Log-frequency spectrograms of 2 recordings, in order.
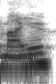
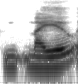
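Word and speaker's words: Mailloux: Logan Mayu. Mayu. Is it just May? Yeah, I was gonna say Caillou, you know, like the just that easy.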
